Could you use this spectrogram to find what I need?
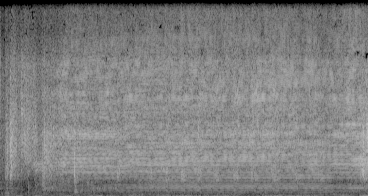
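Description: Electric clippers buzz steadily.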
